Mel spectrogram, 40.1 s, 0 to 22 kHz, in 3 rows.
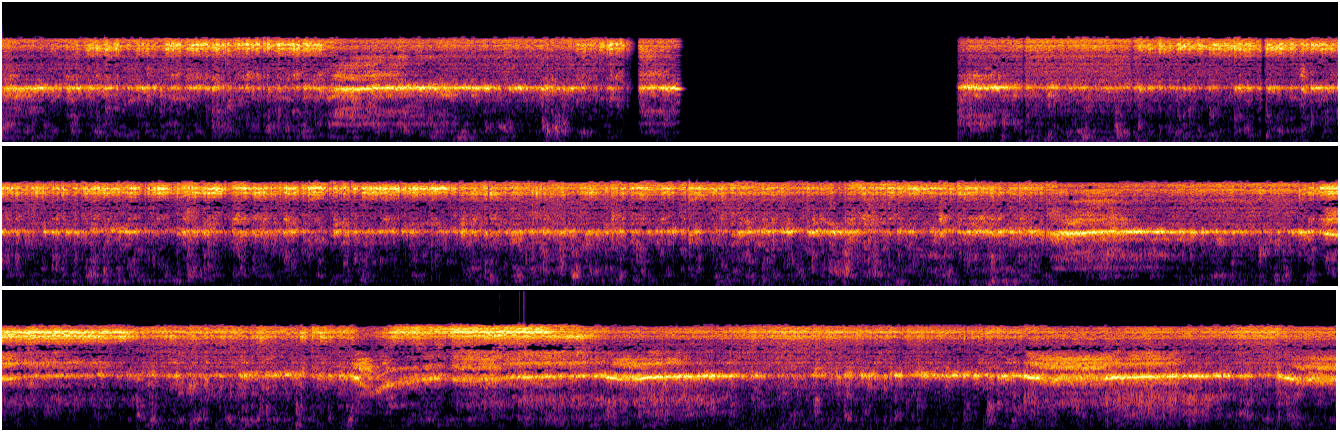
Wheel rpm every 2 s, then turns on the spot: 230, 230, 230, 230, 230, 230, 230, 230, 230, 230, 230, 230, 230, 230, 230, 220, 220, 230, 230, 230.
none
